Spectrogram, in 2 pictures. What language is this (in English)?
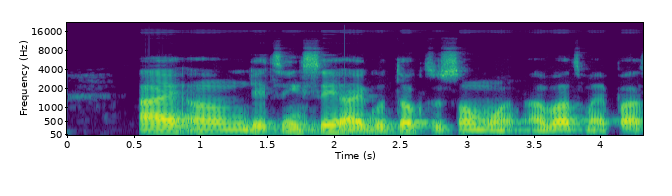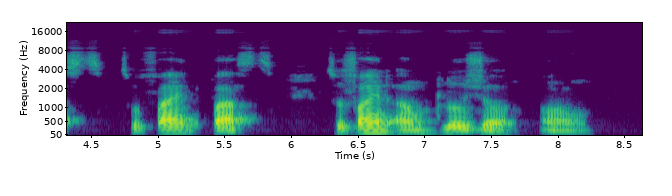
Nigerian Pidgin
